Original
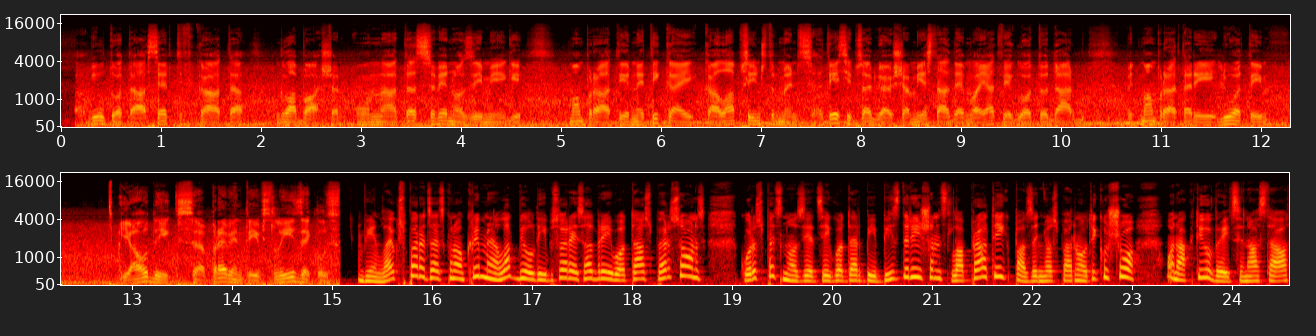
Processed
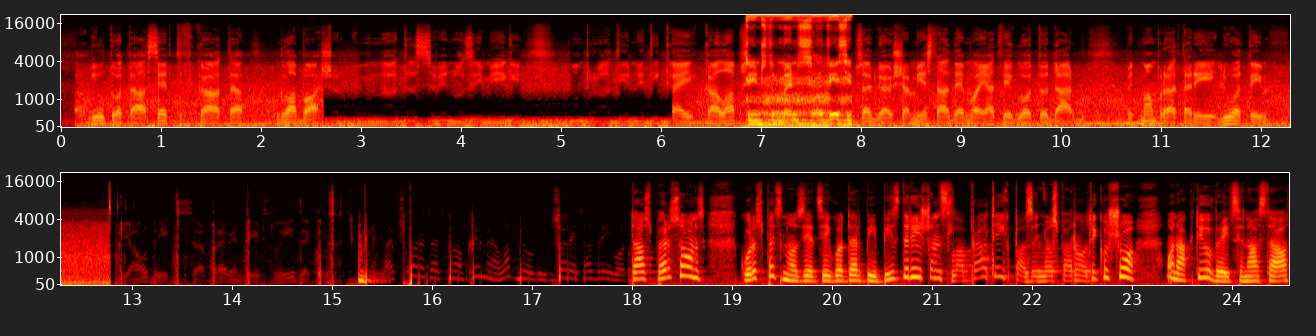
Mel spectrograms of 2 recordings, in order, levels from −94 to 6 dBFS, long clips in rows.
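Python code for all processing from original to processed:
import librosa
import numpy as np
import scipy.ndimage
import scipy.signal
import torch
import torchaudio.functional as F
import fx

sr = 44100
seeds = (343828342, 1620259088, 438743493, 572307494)

y = fx.chain(x, sr, fx.peak_eq(hz=1600.0, db=-6.0, octaves=0.84),
    fx.over_compress(threshold_db=-38.0, ratio=-1.0),
    fx.ellip_bandstop(low_hz=250.0, high_hz=1600.0, order=3, stop_db=40), at=(2.62, 6.12))
y = fx.chain(y, sr, fx.ripple_eq(per_octave=1.0, db=16),
    fx.resample_bad(factor=2, down='none', up='zero_stuff'),
    fx.env_flatten(amount_pct=70), at=(6.85, 7.91))
y = fx.chain(y, sr, fx.gate_flip(shuts_db=-24.0, range_db=-37),
    fx.echo_feedback(ms=80, feedback_pct=41, wet_db=-21.0), at=(12.75, 17.97))
y = fx.chain(y, sr, fx.bass_treble(bass_db=-10, treble_db=6),
    fx.over_compress(threshold_db=-39.0, ratio=-1.0), at=(20.88, 22.59))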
